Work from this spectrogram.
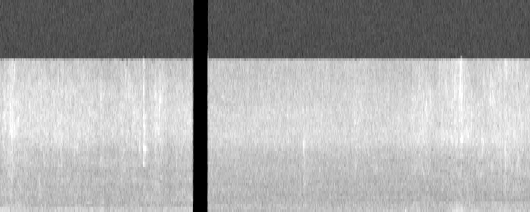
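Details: Stingless bees from managed colonies moving around, a steady low buzzing hum with some low rumble, interrupted by a brief silent break midway.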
